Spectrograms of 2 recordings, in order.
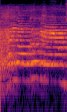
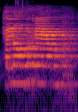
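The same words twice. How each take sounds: First: High, loud "Hello các em" as a muffled voice; muffled voice demo. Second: Higher, pinched "Hello các em"; muffled voice demo. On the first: Teacher demos a muffled sound to the class, high. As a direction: squeeze the voice like a voice changer. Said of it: "muffled sound nó sẽ là". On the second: Teacher shows students a muffled voice again. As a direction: pretend a voice changer garbles you. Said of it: "Bây giờ chị nói các em bình thường". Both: Shown as a demonstration.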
